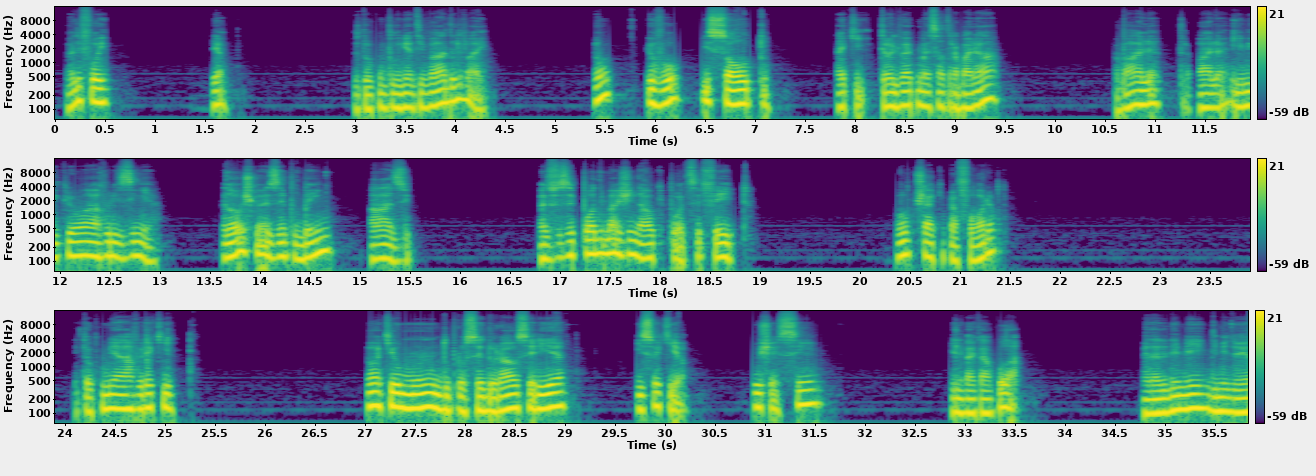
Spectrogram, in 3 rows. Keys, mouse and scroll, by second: 1.1 click, 4.8 click, 5.7-6.8 drag, 11.7 right click, 13.6 click, 15.7 right click, 16.1 middle click, 16.5 right click, 17.3 click, 18.4-21.4 right drag, 19.4-21.4 typing, 21.4 click, 22.8 click, 23.8-25.2 drag, 24.0 w, 24.6 d, 25.0 s, 26.6 click, 27.3-28.8 drag, 28.8-29.8 typing, 29.0-30.8 drag, 31.7 click, 35.6-35.8 right drag.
